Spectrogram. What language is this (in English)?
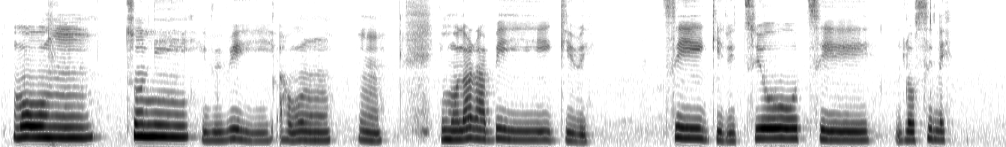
Yoruba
